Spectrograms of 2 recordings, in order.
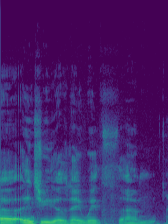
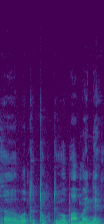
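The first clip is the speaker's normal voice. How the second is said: bad put-on Mexican director voice, quieter; 3 semitones lower, 12 dB quieter than usual. Retelling what the director said on set: bad Guillermo del Toro impression. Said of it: "I'm not very good at the impression".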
